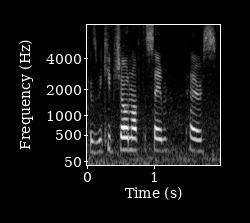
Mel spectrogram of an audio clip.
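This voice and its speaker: A woman's voice: medium pitch, little pitch movement, normal speed, slight background noise. A teenage girl co-hosting a casual chat, bantering and giggling. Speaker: co-host.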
